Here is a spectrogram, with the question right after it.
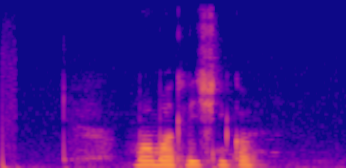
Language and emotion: Russian, neutral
